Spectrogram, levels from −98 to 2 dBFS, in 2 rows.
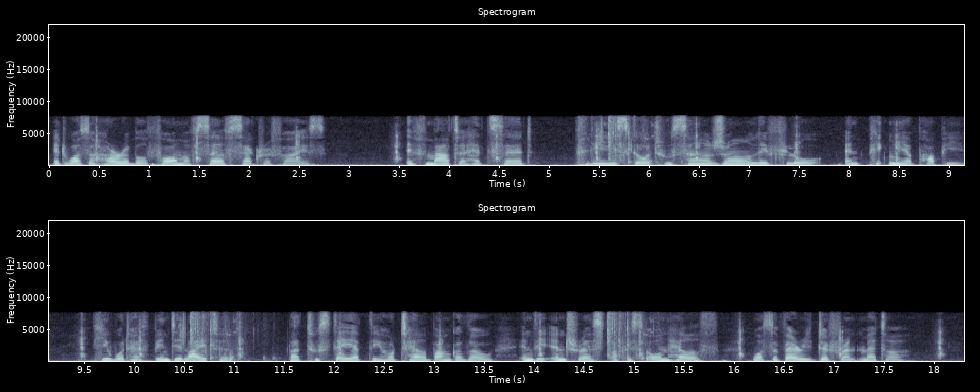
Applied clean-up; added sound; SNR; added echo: none; Tick-tock + Shatter; 12 dB; none.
